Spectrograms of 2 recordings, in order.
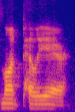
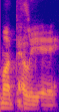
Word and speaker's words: Montpelier: it means happy mountain capital of Vermont is Montpellier there Montpelier sorry I pronounced incorrectly well wonderful well I I think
